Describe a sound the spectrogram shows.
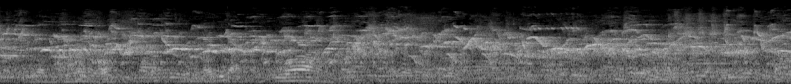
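A caged songbird sings a rapid, varied song with chirps and whistles.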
